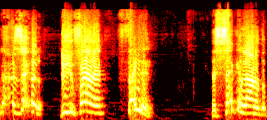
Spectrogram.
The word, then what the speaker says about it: Satan: It's pronounced Satan.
